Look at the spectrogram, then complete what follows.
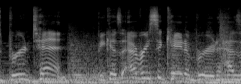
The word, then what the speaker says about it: Brood X: about brood x cicadas brute 10's pronunciation is brew 10 because every cicada brood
